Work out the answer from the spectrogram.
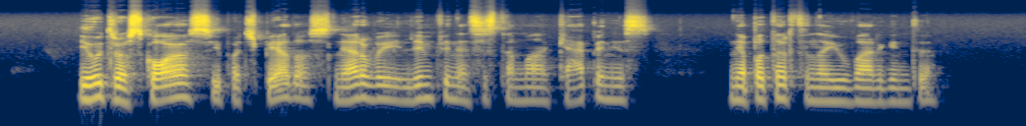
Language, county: Lithuanian, Kaunas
